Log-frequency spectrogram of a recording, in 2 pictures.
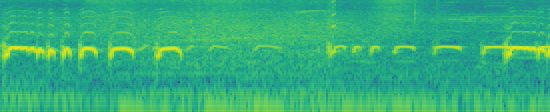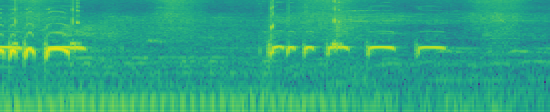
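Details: A female zebra dove repeatedly calls to a male with several bursts of short, rhythmic cooing notes. Each burst holds four to six notes, with softer echo-like notes between the bursts.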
